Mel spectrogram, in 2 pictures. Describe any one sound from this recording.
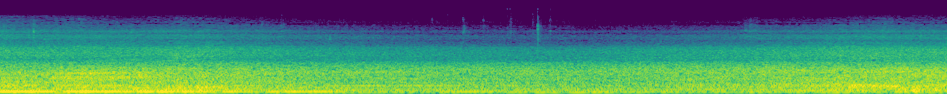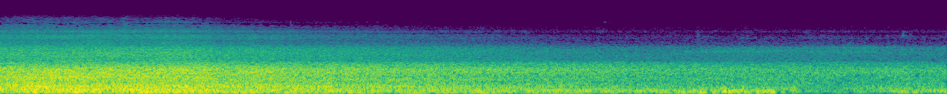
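Wind rustles through nearby trees, swelling and then slowly fading.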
